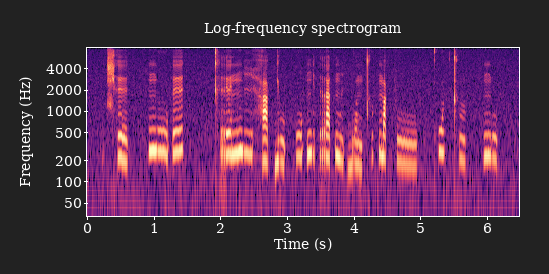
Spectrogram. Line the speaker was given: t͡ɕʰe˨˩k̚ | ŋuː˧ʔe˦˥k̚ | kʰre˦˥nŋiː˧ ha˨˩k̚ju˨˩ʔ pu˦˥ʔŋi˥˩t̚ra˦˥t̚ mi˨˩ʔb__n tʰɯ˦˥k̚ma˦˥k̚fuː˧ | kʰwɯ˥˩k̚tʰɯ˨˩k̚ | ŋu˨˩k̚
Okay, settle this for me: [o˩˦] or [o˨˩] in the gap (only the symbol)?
o˨˩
